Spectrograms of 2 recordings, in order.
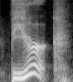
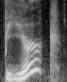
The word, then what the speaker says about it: Björk: She's on the MinnMax Show podcast, music expert, talking about Bjork, which apparently pronounced Björk rhymes with jerk.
